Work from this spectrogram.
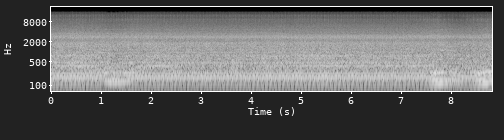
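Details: Mitsubishi Satoh S470D Buck diesel tractor idling after installing a new transmission/hydraulic screen filter, new fuel lines and fuel filter; steady, even clatter with no knocks or misses, though owner feels it's not running just right and may crack injector lines.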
